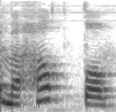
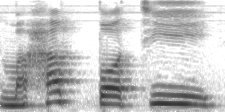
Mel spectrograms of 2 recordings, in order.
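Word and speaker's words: محطة: القطار لا يا مس لو انا سكنت قلت محطه طه طه انا بعمل ايه التاء دي بنطقها هاء التاء اللي هي المفتوحه دي لا ده انا بنطقها هاء طب لو انا قلت محطي تي بنطقها تاء يعني انا لما اجي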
